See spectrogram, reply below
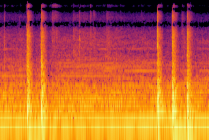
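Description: Steady drum hum broken by pairs and triplets of heavy thuds roughly a third of a second apart; something is knocking inside, cause unclear.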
